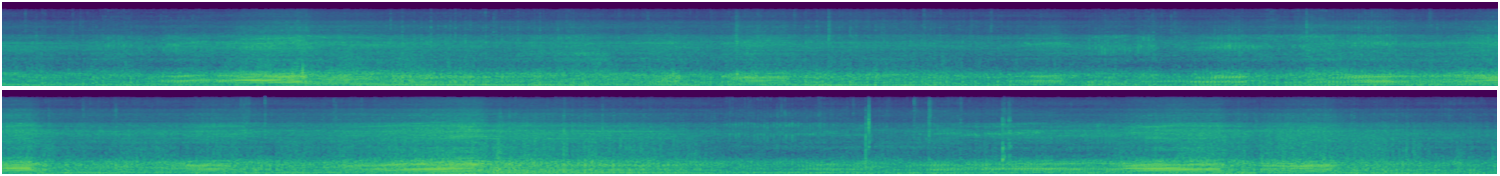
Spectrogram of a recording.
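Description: Dirt bike engine on a trail ride, revving up and dropping back every few seconds as the throttle is opened and closed.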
